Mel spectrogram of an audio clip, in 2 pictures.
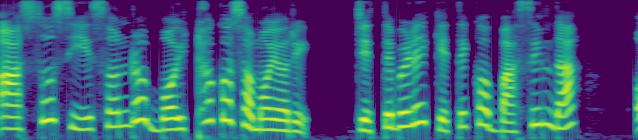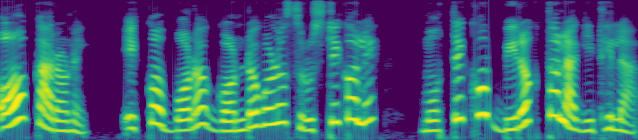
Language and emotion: Odia, disgusted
